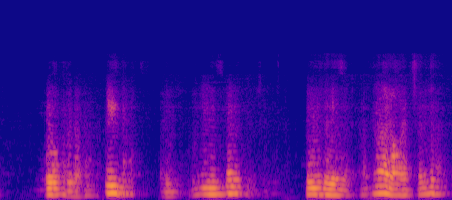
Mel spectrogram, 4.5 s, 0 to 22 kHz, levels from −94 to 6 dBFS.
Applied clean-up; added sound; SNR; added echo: neural mask model DeepFilterNet 3.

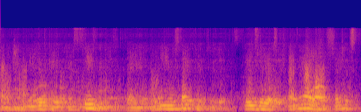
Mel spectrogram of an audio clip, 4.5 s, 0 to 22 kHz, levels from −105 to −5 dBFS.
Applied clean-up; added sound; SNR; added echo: neural separator model SepFormer DNS4.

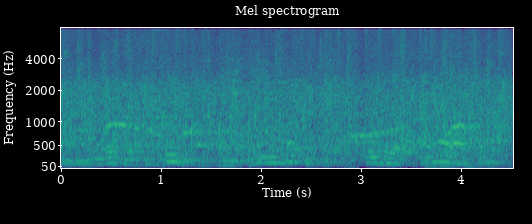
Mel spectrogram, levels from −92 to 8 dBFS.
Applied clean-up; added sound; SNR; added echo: none; Applause / Cheering; -4 dB; reverberation time 0.6 s.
